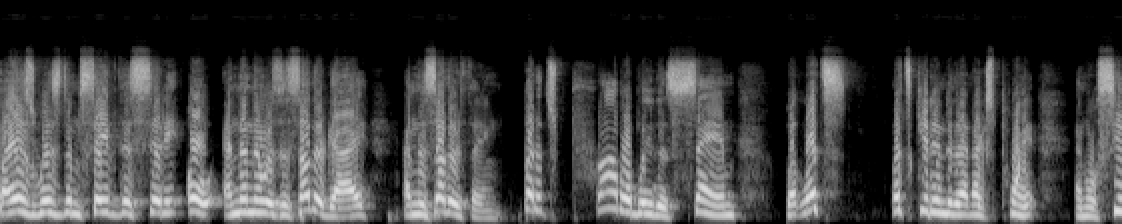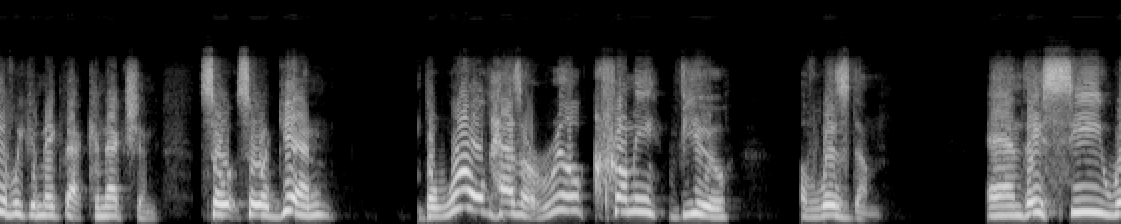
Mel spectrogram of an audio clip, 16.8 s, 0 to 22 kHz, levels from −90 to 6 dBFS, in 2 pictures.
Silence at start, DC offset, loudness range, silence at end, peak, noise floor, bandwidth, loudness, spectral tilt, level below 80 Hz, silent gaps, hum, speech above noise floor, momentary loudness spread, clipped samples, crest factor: 0 s; under 0.1%; 2 LU; 0 s; 0 dBFS; under -90 dBFS; 8.8 kHz; -14 LUFS; -4.5 dB/octave; -72 dBFS; 11.26-11.39 s, 11.49-11.53 s; none; over 77 dB; 10 LU; under 0.1%; 14 dB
